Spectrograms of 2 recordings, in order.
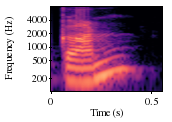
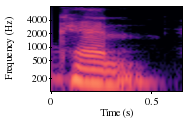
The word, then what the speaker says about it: can: es el verbo poder que se pronuncia como Ken no can sino como Ken Y es el verbo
